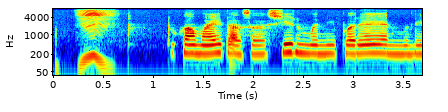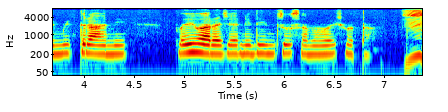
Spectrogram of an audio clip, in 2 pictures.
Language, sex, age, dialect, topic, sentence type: Marathi, male, 31-35, Southern Konkan, banking, statement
